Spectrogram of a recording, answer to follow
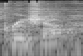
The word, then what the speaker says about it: Grisha: I say Grisha still, but like having heard it, it's apparently pronounced Grisha.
